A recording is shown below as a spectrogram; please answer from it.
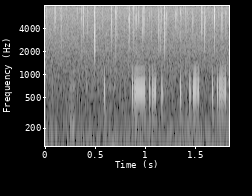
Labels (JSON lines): {"label": "biophony, knock croak", "recorder": "SoundTrap 300"}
